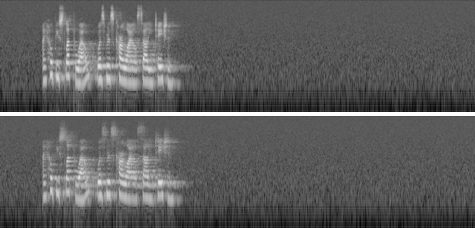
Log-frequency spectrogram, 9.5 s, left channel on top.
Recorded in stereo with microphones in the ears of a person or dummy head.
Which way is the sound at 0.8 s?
75° left (ahead or behind).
